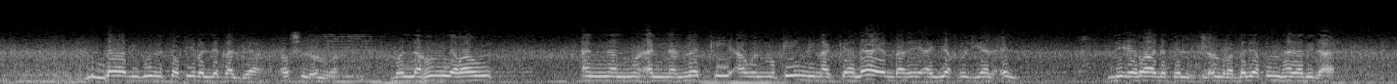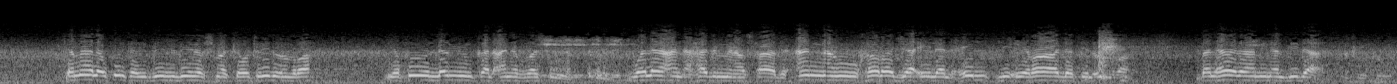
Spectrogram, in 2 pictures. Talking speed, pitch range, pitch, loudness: 115 wpm, 175-195 Hz, 185 Hz, -18 LUFS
